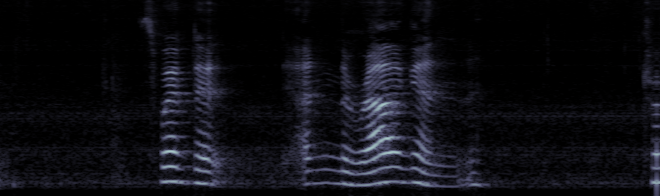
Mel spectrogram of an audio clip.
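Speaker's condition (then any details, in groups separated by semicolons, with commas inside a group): Friedreich's ataxia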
